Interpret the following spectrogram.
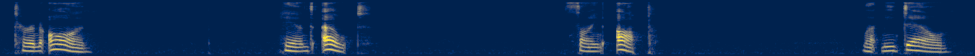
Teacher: In phrasal verbs, we stress the particle.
